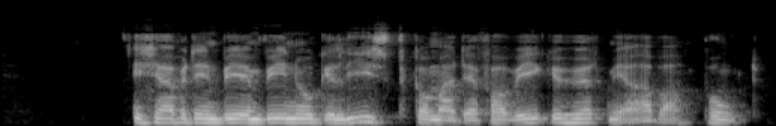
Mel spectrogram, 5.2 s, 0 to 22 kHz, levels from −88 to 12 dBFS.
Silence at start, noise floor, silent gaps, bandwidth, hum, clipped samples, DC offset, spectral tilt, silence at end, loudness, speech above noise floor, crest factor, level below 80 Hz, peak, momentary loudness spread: 0.9 s; -84 dBFS; none; 7.8 kHz; none; under 0.1%; under 0.1%; -6 dB/octave; 0.15 s; -19 LUFS; 66 dB; 14 dB; -54 dBFS; -4 dBFS; 10 LU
